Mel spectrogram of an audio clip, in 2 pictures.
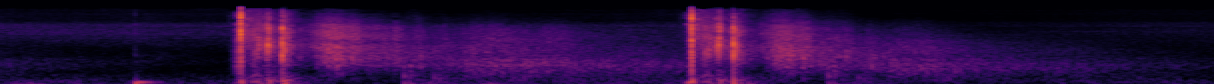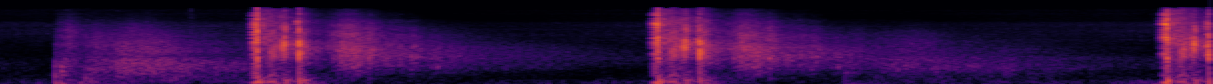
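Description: Rifle shots: five sharp cracks spaced unevenly, about one and a half to three seconds apart, each ringing off with a short echo.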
